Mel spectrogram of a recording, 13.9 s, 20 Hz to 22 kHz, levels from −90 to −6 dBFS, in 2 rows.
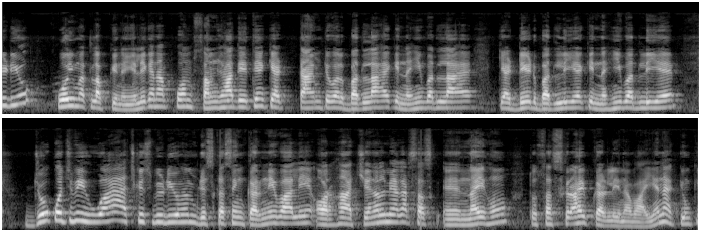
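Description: Periodic USB or driver dropouts from about 9.15 s to 13.14 s: a blocked bus every 2.0 s drops a few milliseconds to silence, giving regular ticks.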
